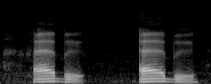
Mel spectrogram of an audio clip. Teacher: ya contoh huruf ba ya huruf ba yang sukun yang jelas huruf Qalqalah itu dia pantulannya lembut ya pantulnya lembut saja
